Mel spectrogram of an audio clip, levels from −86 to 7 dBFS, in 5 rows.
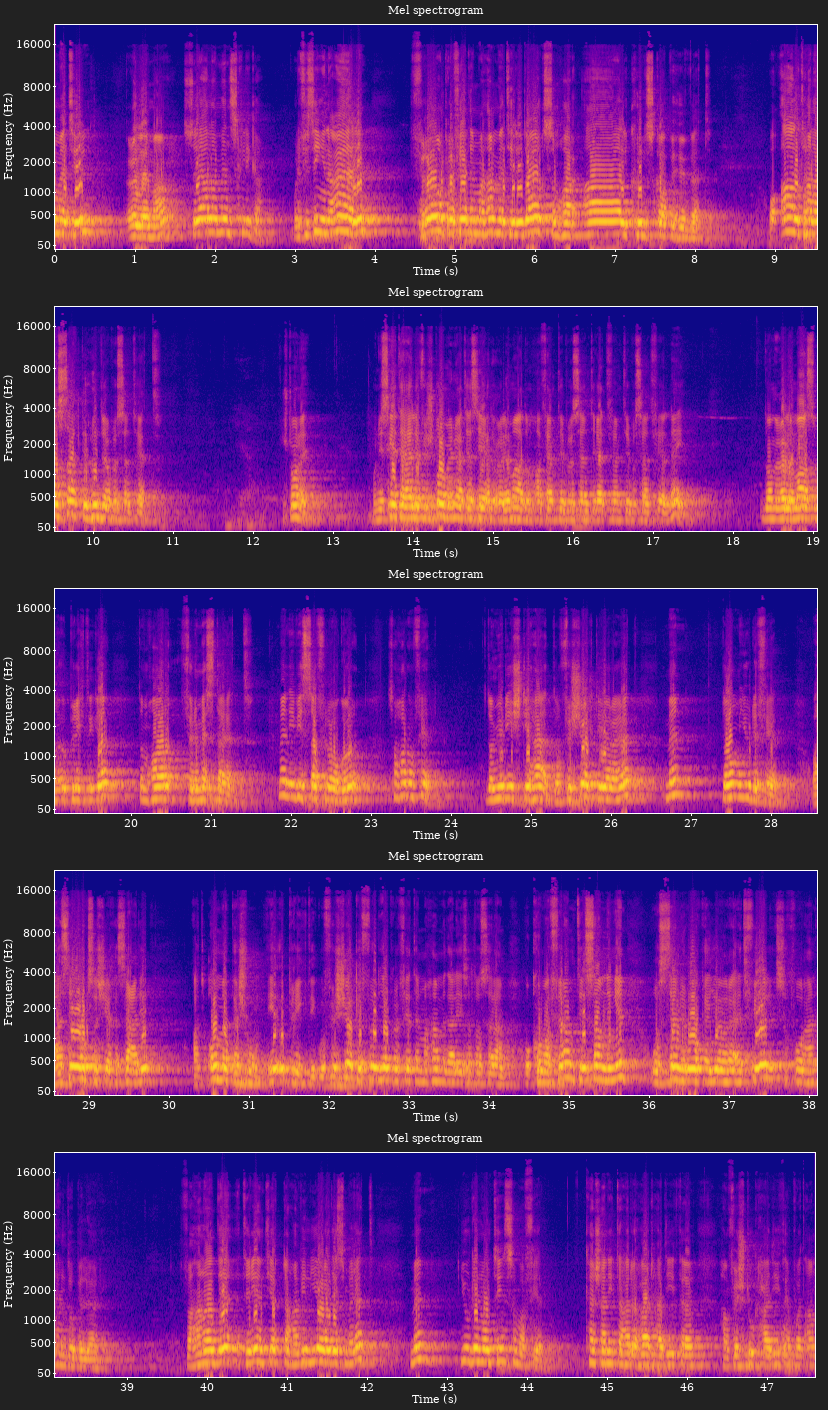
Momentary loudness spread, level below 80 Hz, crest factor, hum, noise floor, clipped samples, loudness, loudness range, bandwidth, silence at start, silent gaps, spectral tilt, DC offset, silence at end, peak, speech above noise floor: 13 LU; -44 dBFS; 10 dB; none; -45 dBFS; 1%; -9 LUFS; 5 LU; 15 kHz; 0 s; none; -6 dB/octave; under 0.1%; 0 s; 0 dBFS; 37 dB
